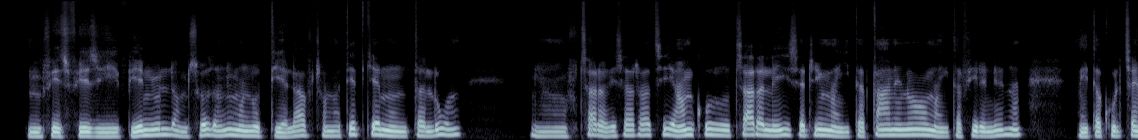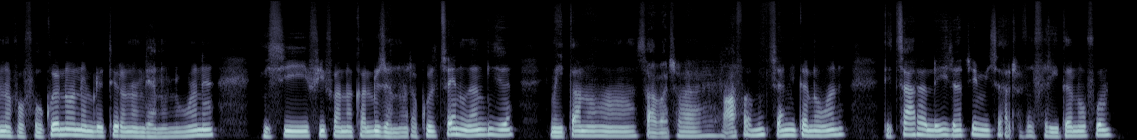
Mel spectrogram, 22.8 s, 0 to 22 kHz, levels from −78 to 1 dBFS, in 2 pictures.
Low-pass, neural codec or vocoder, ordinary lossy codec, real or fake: none; autoencoder, 48 kHz, 32 numbers a frame, DAC-VAE, trained on Japanese speech; none; fake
